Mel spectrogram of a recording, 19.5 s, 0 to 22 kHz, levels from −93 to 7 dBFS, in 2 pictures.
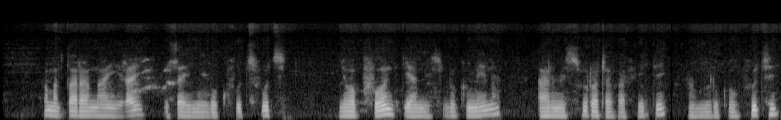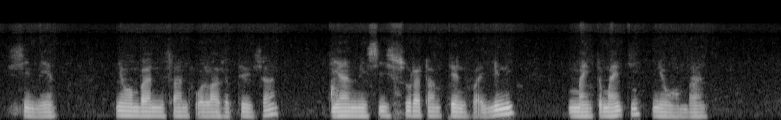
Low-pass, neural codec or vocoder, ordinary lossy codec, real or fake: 10.8 kHz; none; Opus, 32 kbps; real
